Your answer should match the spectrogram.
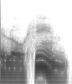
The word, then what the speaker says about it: Elohim: So Jewish tradition says don't pronounce God's name as it's written. Use some sort of a circumlocution instead. Usually that substitute is Adonai, but when it's in front of the actual word Adonai, then you get a chirik right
